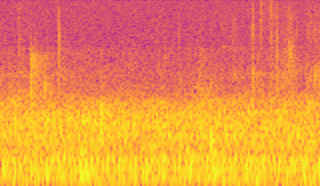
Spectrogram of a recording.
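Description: A steady low hum of a few level tones, with a couple of faint light clicks as acrylic denture teeth are pressed onto a stone model.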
